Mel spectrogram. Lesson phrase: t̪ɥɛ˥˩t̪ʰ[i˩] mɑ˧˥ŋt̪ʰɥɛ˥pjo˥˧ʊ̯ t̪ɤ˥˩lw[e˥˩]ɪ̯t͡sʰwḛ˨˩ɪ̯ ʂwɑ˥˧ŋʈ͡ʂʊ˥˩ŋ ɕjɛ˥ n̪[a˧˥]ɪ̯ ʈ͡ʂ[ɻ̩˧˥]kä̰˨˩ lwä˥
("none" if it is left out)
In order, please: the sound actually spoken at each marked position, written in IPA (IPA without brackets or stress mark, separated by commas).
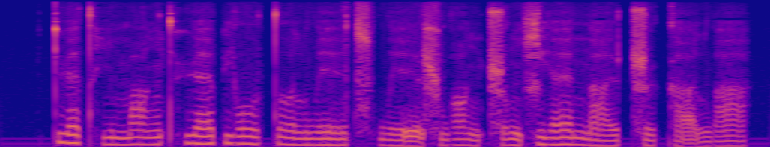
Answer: i˩, e˧˥, a˥, ɻ̩˥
